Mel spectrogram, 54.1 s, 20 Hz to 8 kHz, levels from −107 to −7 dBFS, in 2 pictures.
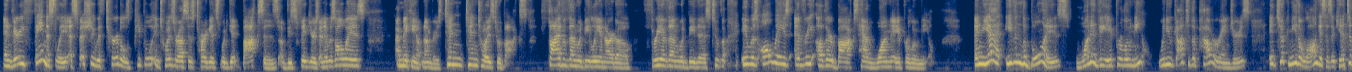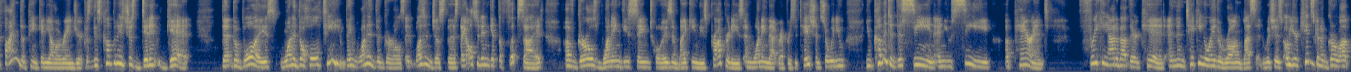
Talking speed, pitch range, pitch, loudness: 180 wpm, 160-235 Hz, 195 Hz, -33 LUFS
